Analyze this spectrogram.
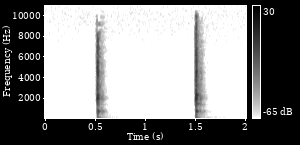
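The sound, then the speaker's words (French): Two crisp ticks from a large clock in a quiet house, spaced exactly one second apart, each a sharp isolated click with a short decaying tail and silence between. “La grosse horloge ronflait.”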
